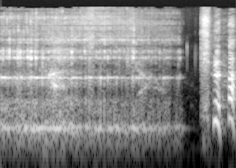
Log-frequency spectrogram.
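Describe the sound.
A long, wet slurping noise with a low, buzzy tone runs steadily for almost two seconds, then cuts off abruptly before a short burst of someone talking.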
